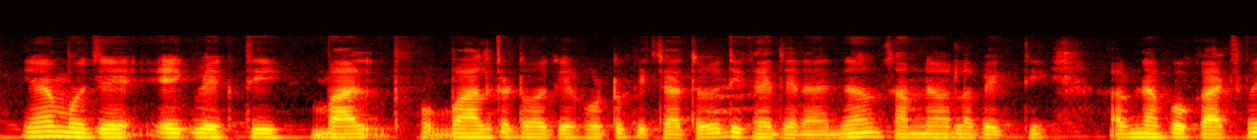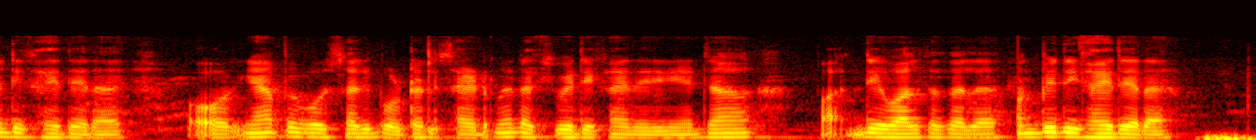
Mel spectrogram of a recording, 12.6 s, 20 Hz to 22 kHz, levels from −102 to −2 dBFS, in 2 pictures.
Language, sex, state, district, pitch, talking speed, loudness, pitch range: Maithili, male, Bihar, Samastipur, 110 Hz, 245 wpm, -33 LUFS, 105-115 Hz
